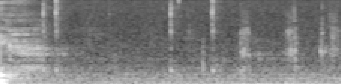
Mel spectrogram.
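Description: A few faint, scattered small clicks against near silence.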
